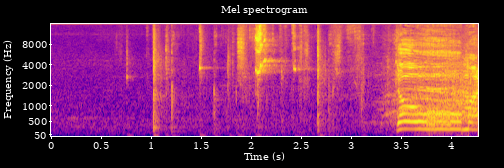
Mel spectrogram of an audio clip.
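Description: A table tennis ball clicks back and forth between paddles and the table.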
